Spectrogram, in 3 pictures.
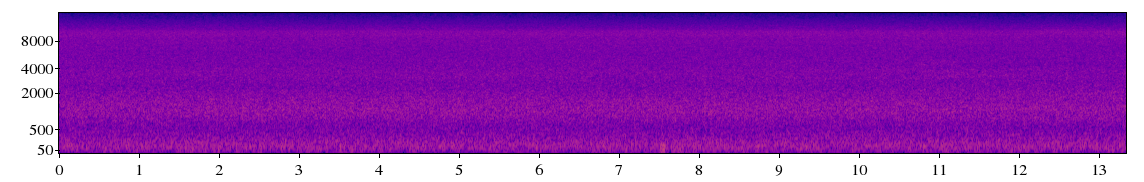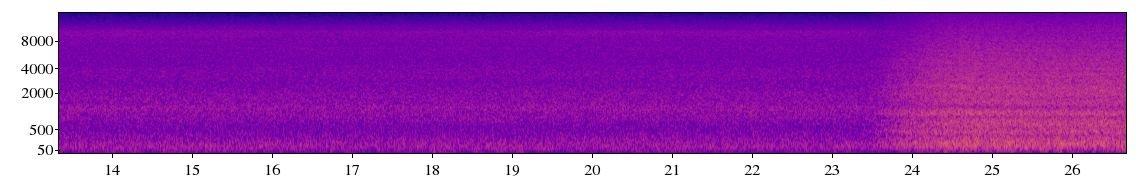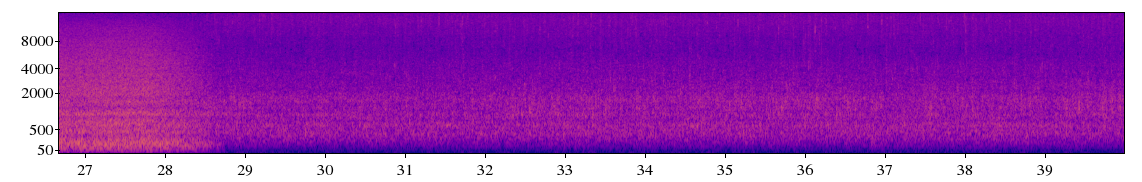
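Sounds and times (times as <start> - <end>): waterfall rushing: 23.4 - 39.9.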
